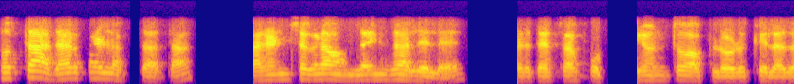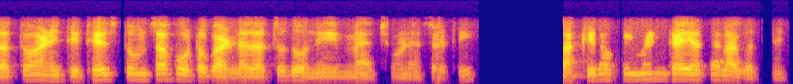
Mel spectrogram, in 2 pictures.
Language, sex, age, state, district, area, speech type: Marathi, male, 18-30, Maharashtra, Raigad, rural, conversation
